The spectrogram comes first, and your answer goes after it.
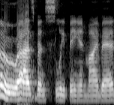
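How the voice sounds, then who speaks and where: Putting on a character voice, a woman growls in a very deep, low, raspy and gruff tone, with fairly even intonation at a fairly slow pace. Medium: read story. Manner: gruff, growling.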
